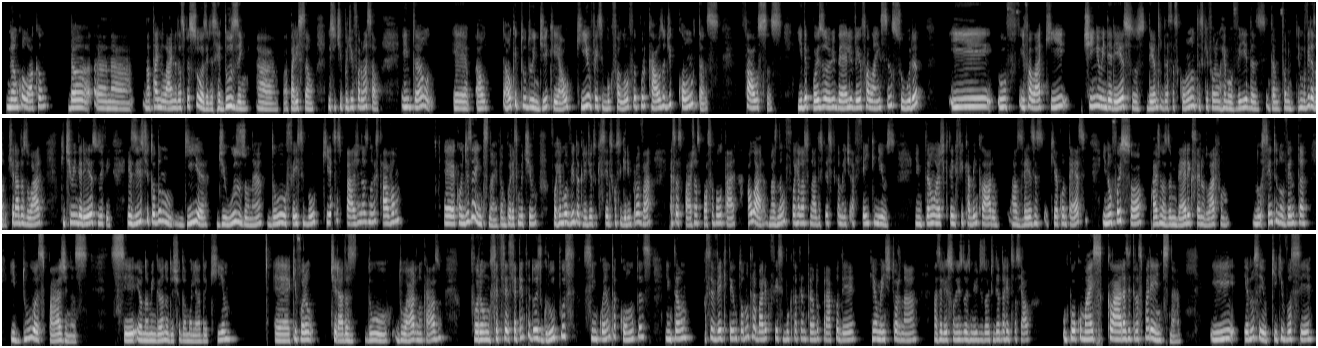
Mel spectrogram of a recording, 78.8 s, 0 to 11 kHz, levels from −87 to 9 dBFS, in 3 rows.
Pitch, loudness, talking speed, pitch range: 220 Hz, -24 LUFS, 155 wpm, 200-235 Hz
